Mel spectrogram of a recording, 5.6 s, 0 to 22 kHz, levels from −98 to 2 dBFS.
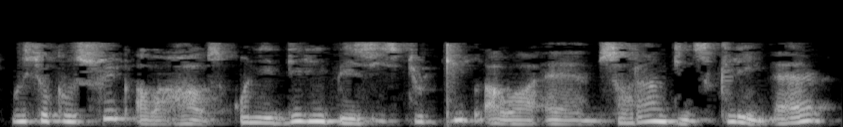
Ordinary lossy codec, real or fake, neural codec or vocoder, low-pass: MP3, 24 kbps; fake; codec, 16 kHz, 4 kbps, FunCodec, trained on LibriTTS, 50 frames a second; 5.4 kHz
